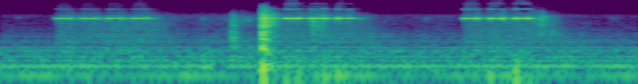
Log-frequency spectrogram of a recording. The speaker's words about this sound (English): The snooze alarm.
